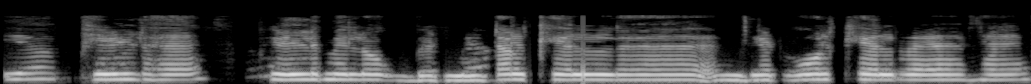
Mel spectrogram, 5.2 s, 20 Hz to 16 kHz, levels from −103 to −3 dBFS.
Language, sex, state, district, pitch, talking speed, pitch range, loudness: Hindi, female, Bihar, Jamui, 225 Hz, 160 wpm, 220-230 Hz, -28 LUFS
